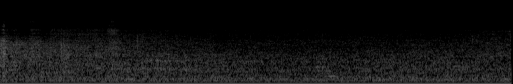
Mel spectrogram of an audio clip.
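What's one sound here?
Ice skate blades glide and scrape softly across the ice in a large echoing hall.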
